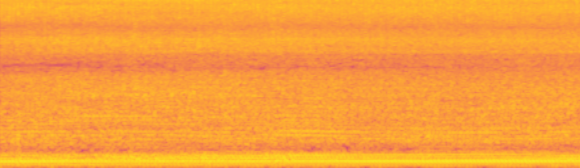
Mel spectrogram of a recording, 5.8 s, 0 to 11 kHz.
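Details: Struck Magnatrac MT2000 with a newly fitted Predator 670 22 hp twin-cylinder engine, first start: even, steady V-twin thrum at a constant speed, no misses, knocks or hunting; the engine runs smoothly.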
